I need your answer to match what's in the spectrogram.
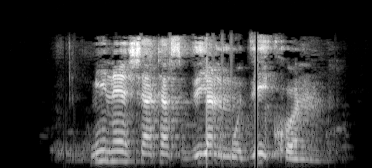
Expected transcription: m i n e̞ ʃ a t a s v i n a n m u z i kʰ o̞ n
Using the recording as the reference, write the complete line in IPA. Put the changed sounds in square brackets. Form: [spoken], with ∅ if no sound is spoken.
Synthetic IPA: m i n e̞ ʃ a t a s v i [∅] a n m u z i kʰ o̞ n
